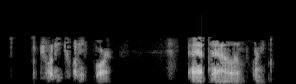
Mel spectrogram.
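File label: Troop 2A Dispatch, scanner audio recording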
